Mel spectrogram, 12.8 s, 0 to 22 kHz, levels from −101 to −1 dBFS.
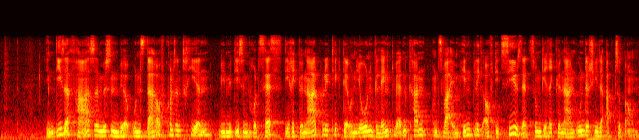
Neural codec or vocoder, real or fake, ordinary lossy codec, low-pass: none; real; none; none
